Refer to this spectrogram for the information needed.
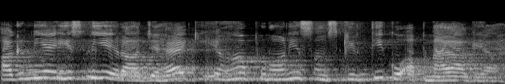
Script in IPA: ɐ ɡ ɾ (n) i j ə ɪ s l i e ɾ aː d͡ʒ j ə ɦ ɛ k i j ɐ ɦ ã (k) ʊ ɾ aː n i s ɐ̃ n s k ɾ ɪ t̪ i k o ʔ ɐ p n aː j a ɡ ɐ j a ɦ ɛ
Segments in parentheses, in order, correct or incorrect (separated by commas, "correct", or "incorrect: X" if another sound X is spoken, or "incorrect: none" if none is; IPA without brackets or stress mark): correct, incorrect: p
